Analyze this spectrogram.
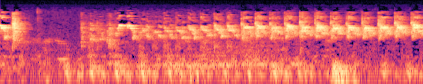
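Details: Pet budgerigars chattering indoors: after a brief opening squawk, a long run of rapid, buzzy chirps repeats about twice a second, steady and unbroken to the end, with a faint low rumble beneath.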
